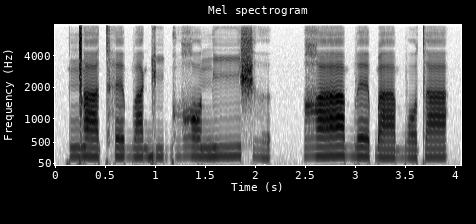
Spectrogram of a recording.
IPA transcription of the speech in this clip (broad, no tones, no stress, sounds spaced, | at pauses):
ŋ͡ǀ a tʰ ɛ b a ɡ i ɡ ɔ̤ ʁ ɔ n iː ʃ ə̤ | ʁ aː b ɛ ɓ aː b ɔ t a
